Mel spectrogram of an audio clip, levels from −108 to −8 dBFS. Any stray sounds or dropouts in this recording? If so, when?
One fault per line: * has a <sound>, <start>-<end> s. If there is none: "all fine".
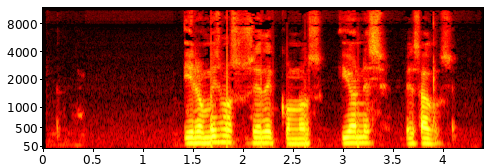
all fine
